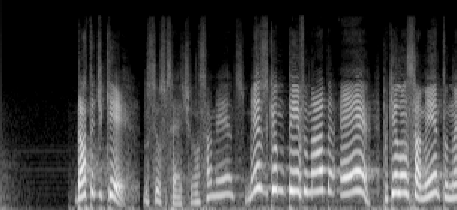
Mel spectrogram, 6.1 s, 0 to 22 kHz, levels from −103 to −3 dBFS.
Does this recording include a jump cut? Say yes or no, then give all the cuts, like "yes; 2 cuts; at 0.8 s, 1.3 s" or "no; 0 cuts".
yes; 4 cuts; at 1.8 s, 2.2 s, 4.0 s, 5.0 s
